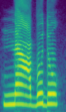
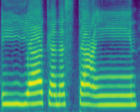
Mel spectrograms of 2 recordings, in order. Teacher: حرف العین ہے، ہم اسے حلق کے درمیان والے حصے سے ادا کریں گے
